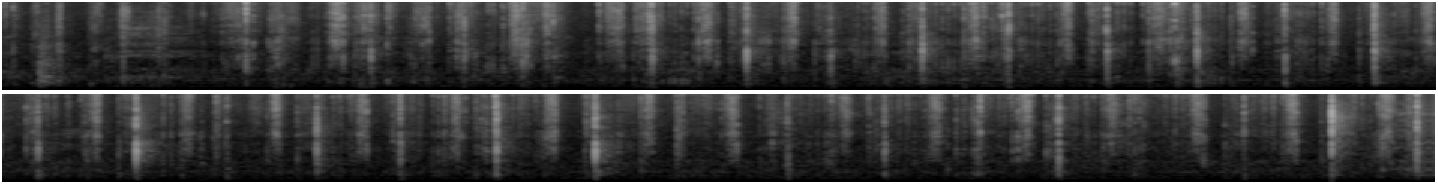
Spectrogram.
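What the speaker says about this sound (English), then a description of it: "So I'm going to pile shuffle these out" Magic: The Gathering cards being pile shuffled, a steady run of crisp card slaps and flicks close up throughout, with a few sharper taps standing out and no talking.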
